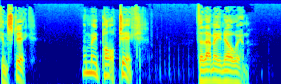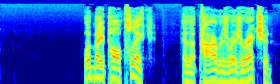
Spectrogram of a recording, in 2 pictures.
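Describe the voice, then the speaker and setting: A man preaching a sermon into a microphone in a church, animated, often swinging his voice up high to stress a point. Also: no echo, clean studio sound.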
